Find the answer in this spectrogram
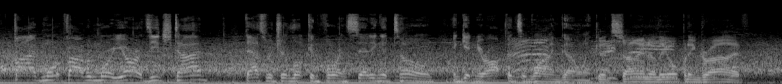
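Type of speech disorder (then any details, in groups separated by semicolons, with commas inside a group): None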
